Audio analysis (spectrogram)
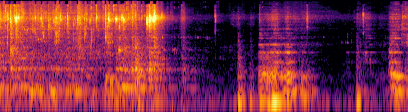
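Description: Warm water runs from a tap and splashes into a sink for a moment, then cuts off, leaving quiet handling noises and soft clatter.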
